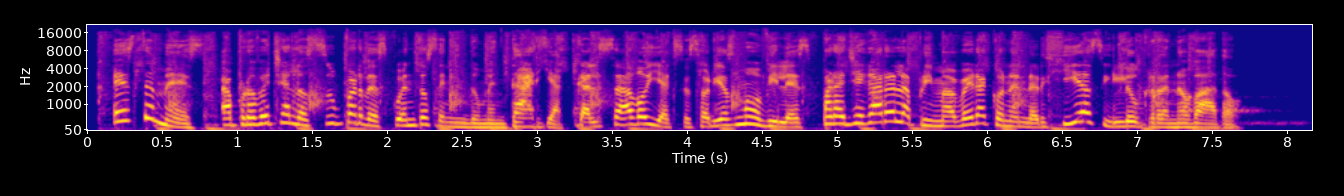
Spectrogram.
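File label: Energetic Smiling Latin American; Energico Sonreido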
